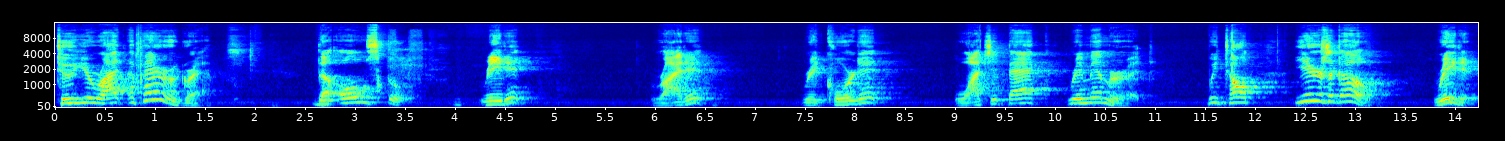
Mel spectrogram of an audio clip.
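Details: Adult male stroke survivor with aphasia, in recovery, practising phrases from sticky notes as home therapy. Finding: aphasia.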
